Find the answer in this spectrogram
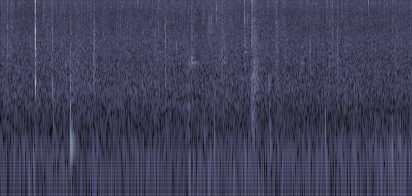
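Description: Light rain falling, a soft steady patter with a few sharp drop ticks in the first second and one midway.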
